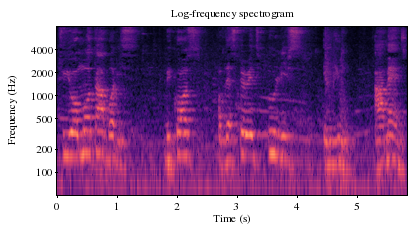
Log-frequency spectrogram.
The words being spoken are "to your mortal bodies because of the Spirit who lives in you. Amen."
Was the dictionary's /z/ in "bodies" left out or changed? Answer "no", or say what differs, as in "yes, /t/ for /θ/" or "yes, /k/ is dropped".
yes, /s/ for /z/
